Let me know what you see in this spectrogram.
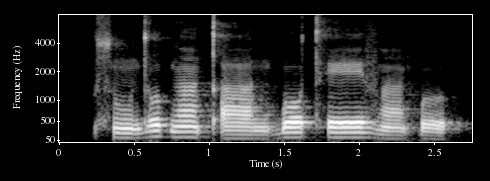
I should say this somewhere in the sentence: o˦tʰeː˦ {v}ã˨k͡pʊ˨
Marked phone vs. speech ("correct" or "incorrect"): correct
